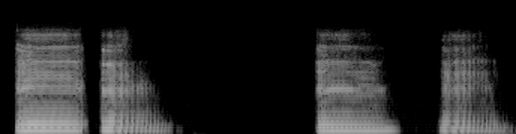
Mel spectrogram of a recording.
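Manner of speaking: soft high-then-low hum; wordless hum stepping down in pitch; hummed stress pattern. Shown as a demonstration. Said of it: "So this one is lower".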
